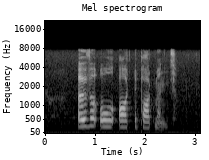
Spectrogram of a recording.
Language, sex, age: English, female, 18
